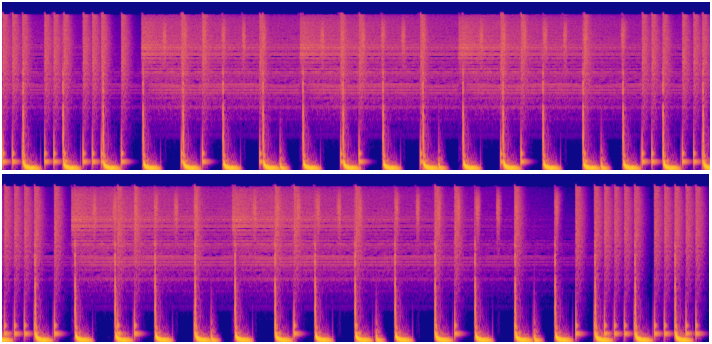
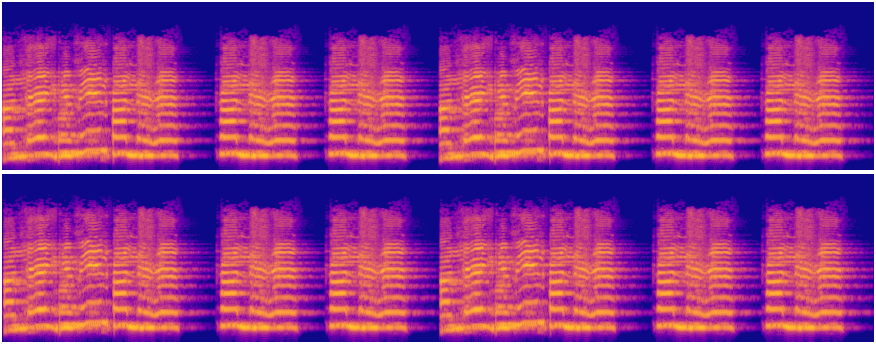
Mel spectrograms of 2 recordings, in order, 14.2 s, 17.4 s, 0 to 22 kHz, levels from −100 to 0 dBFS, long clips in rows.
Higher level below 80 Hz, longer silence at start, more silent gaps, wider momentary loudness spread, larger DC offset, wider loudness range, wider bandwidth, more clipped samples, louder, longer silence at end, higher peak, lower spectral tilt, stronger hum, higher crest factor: first, -20 dBFS vs under -90 dBFS; about the same, 0 s vs 0 s; neither; second, 1 LU vs 8 LU; neither; about the same, 1 LU vs 1 LU; first, 17 kHz vs 10 kHz; neither; second, -20 LUFS vs -16 LUFS; second, 0.05 s vs 0.25 s; about the same, -4 dBFS vs -2 dBFS; first, -4.5 dB/octave vs 1 dB/octave; neither; about the same, 14 dB vs 16 dB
